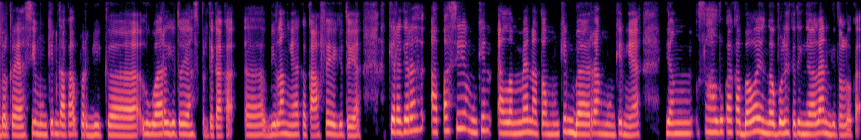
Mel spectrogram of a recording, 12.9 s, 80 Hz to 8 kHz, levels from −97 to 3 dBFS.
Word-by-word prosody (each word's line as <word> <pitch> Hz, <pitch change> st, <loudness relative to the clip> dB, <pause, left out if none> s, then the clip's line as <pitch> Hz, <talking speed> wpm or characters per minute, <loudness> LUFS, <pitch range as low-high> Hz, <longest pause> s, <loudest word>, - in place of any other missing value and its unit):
berkreasi, 195 Hz, +2 st, -1 dB
mungkin 210 Hz, +2 st, -1 dB
Kakak 210 Hz, +1 st, -1 dB
pergi 200 Hz, -1 st, -1 dB
ke 195 Hz, 0 st, 0 dB, 0.4 s
luar, 210 Hz, 0 st, +3 dB
gitu. 220 Hz, 0 st, 0 dB
Yang 205 Hz, -1 st, 0 dB
seperti 195 Hz, -, -7 dB
Kakak, 180 Hz, 0 st, -2 dB, 0.2 s
eee, 200 Hz, 0 st, -2 dB
bilang 215 Hz, +2 st, +1 dB
ya 205 Hz, +1 st, -1 dB
ke 205 Hz, -, -2 dB
kafe 200 Hz, +3 st, 0 dB
gitu 205 Hz, -2 st, -2 dB
ya. 185 Hz, 0 st, 0 dB, 0.5 s
Kira-kira 260 Hz, +2 st, +4 dB, 0.2 s
apa 255 Hz, +2 st, +1 dB
sih 325 Hz, +1 st, -1 dB
mungkin 275 Hz, +2 st, -3 dB
elemen 230 Hz, +1 st, +1 dB
atau 220 Hz, -1 st, -2 dB
mungkin 230 Hz, +4 st, 0 dB
barang 215 Hz, +1 st, +3 dB
mungkin 205 Hz, 0 st, -3 dB
ya, 195 Hz, +2 st, -1 dB, 0.4 s
yang 225 Hz, 0 st, +1 dB
selalu 250 Hz, -1 st, 0 dB
Kakak 245 Hz, -2 st, +1 dB
bawa, 245 Hz, +5 st, +4 dB
yang 245 Hz, -, +2 dB
nggak 220 Hz, -1 st, +3 dB
boleh 230 Hz, +1 st, +4 dB
ketinggalan, 220 Hz, 0 st, +2 dB
gitu 205 Hz, -1 st, -4 dB
loh, -, -, -3 dB
Kak? -, -, -7 dB
220 Hz, 175 wpm, -23 LUFS, 205-240 Hz, 0.5 s, Kira-kira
